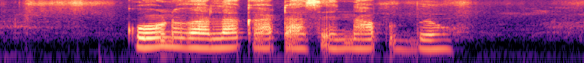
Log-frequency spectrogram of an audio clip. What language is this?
Magahi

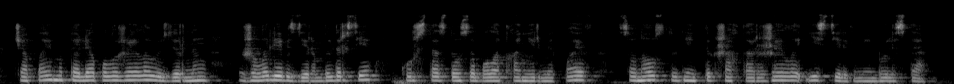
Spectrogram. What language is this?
Kazakh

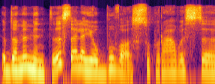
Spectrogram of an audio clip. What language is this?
Lithuanian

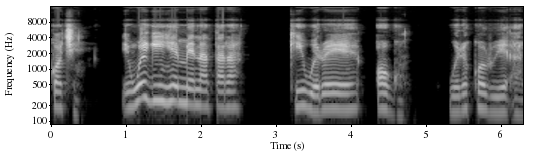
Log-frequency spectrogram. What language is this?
Igbo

